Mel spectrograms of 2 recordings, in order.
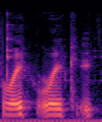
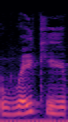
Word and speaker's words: Reiki: But I know, if anything, I know that it's pronounced Reiki.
